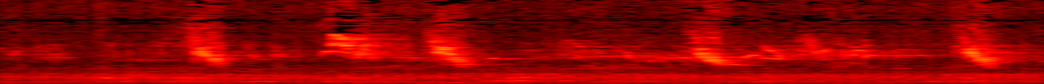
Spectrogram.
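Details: Blue tits, a pair in early spring inspecting a nest box on a garden shed; high downward-sweeping chirps come in small bursts every second or so against constant low noise.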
